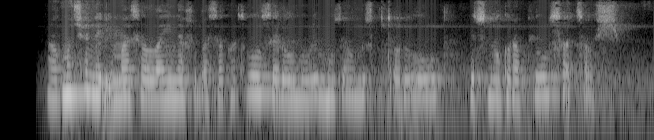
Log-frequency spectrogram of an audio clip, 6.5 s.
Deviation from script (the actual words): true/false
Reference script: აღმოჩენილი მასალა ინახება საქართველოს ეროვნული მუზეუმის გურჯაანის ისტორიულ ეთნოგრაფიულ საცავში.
true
